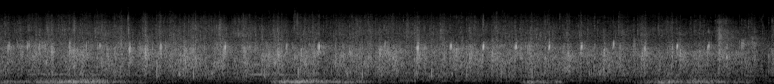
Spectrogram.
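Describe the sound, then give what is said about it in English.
Audience applause at a 2019 general election hustings in Motherwell and Wishaw: dense, steady clapping from a roomful of people that carries on evenly for several seconds, with a few louder claps rising above the wash. “And can I just ask everybody in this room to give a huge round of applause to the WASPI women?”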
